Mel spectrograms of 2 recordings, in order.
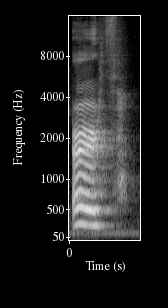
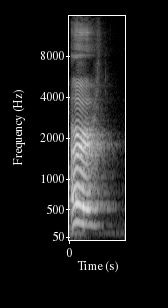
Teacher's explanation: And of course you have the TH. Earth. Just let some air go. Earth. First you say and then you finish with earth.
